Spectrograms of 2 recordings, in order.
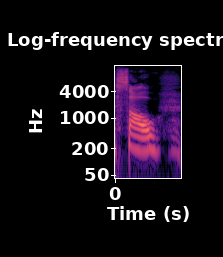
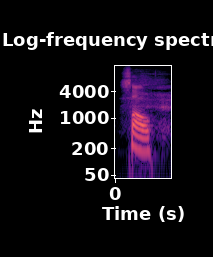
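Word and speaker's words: Seoul: I can never I'm like Saul. I'm that I'm that guy. Soul.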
